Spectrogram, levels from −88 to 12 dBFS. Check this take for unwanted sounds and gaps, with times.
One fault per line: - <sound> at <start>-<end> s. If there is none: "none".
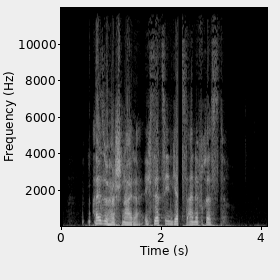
- dropout at 2.3-2.4 s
